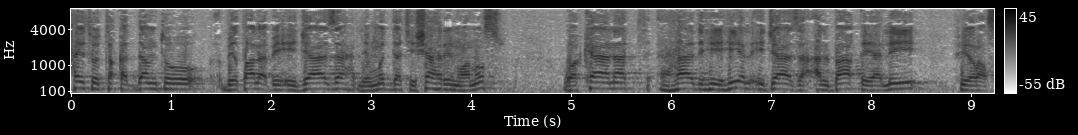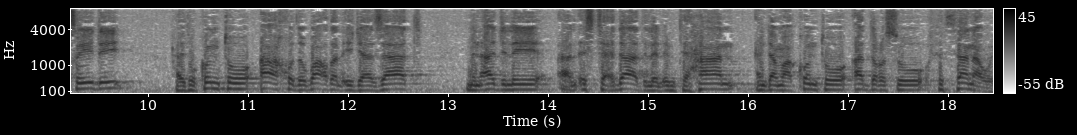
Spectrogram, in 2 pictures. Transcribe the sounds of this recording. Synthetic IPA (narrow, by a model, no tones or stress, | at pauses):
ħaːθʊt̪aqɑd̪ːamt̪ʊbɪt̪ˤɑlɑbiʔɪd͡ʒaːzalɪmʊd̪ːaʃaɦɾɪnwɪnɨsˤf | wɪkaːnat̪ɦaːðɪɦiɦɪjːalʔɪd͡ʒaːza̰ʔa̰lbaːqɪjaliː | fiɾˤɑsˤiːd̪i | ħaːθʊkʊnt̪ʔaʔxʊðbɑʕðˤalʔɪd͡ʒaːzaːt̪ | mɪnʔad͡ʒlia̰lʔɪst̪ɪʕd̪aːd̪lɪlʔɪmt̪ɪħaːn | ʕɪnd̪amakʊnt̪ʔad̪ɾʊsfiθːanawḭ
